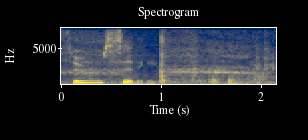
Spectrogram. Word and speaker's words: Sioux City: city iowa is where this was apparently nice sioux city you pronounced it right did i i did do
